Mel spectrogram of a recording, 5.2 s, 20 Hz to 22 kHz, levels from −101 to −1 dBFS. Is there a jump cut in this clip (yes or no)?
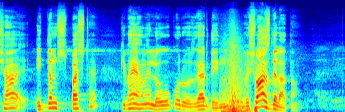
yes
